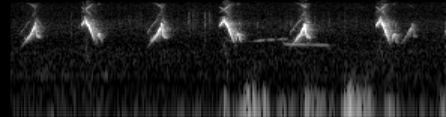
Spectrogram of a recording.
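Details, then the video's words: Red-crested finch song: short sharp high chirps, each a quick downward sweep, repeated about twice a second, with low rumbling thumps beneath in the second half. "O Canto do TICO TICO REI (Coryphospingus Cucullatus) Bird Song - Red Crested Finch"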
